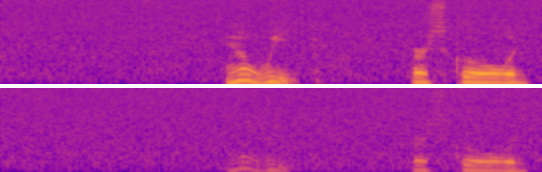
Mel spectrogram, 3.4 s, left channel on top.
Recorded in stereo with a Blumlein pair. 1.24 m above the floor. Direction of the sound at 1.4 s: 50° left.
